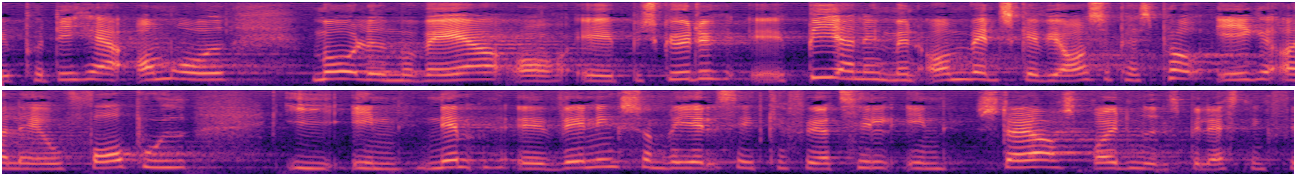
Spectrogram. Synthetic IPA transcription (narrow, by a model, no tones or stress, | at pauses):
pʰɒ̽d̥e̝ɦæɐ̰ʔɒ̽mʁɔ̽ːð̞ˠə | mɔ̰̽ːlð̩ˠmɔ̽ʋæːɐʔɒ̽b̥e̝sɡ̥øɾəb̥ḭːɐnəmenʔɒ̽mʋen̰d̥sɡ̥æʋiɒ̽səpʰæsə̥pʰɒ̽e̝ɡ̥əʔɒ̽lɛːʊfɒːb̥uð̞̰ˠ | ie̝nːem̰ʋene̝ŋsɒ̽mʁɛel̰d̥se̝̰ːd̥̚kʰæføːɐt͡sʰe̝le̝nsd̥ɶːɐsb̥ʁœdəmið̰ˠl̩sb̥e̝læsd̥ne̝ŋf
